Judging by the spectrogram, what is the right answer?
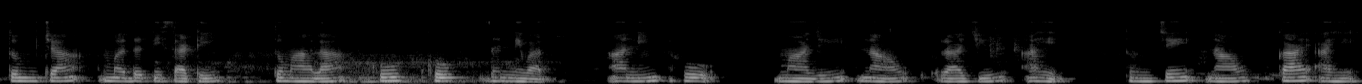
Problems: none marked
